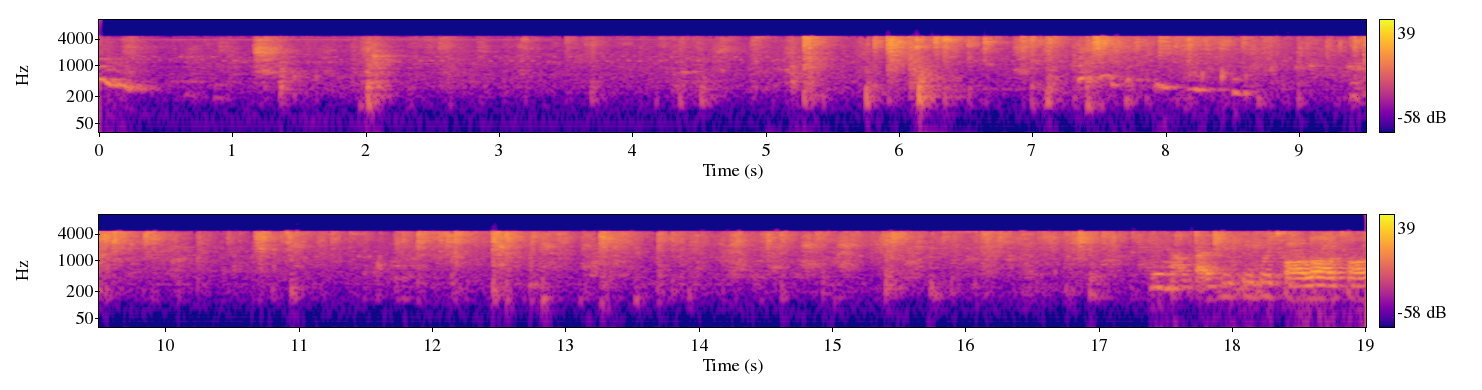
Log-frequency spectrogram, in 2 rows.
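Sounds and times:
dog whimpering: 0.0 - 0.6
dogs playfighting: 0.0 - 19.0.

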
